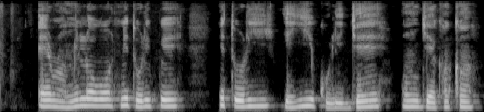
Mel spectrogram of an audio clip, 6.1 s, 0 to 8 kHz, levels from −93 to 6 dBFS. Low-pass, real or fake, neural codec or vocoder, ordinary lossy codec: 7.2 kHz; real; none; none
